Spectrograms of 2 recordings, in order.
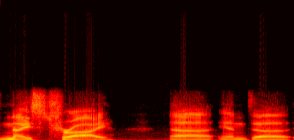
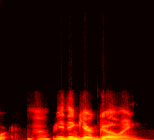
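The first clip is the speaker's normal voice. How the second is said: very high, suspicious, challenging tone; 9 semitones higher than usual. Voicing a captain who spotted someone sneaking off: captain challenging. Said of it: "he's like".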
